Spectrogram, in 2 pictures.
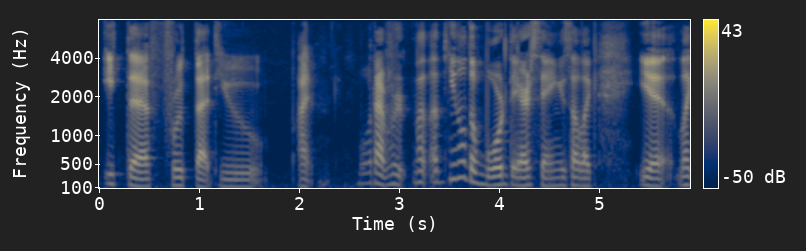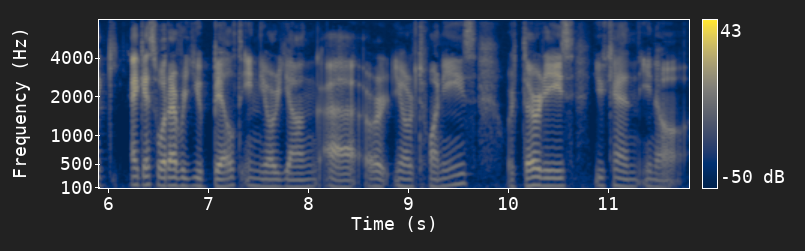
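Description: A man's voice: mid-range voice, normal speed, creaky, dry recording. A young man hosting a solo podcast, musing in a rambling, reflective way with many filler words. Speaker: podcast host. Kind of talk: casual solo podcast monologue.

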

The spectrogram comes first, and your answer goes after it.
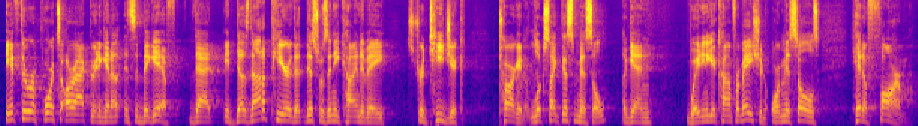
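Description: An American man anchoring live business news, giving rapid market updates and breaking-news commentary in short, clipped phrases. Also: medium pitch, a bit bright.

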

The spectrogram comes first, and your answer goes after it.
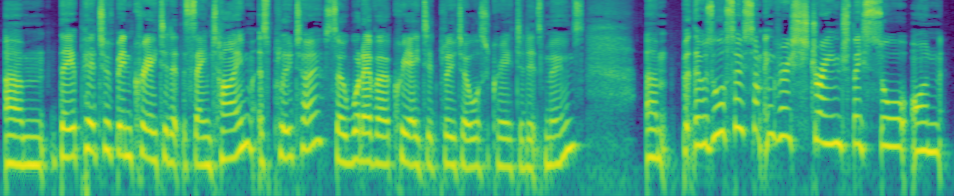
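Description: A woman's voice: fairly high pitch, normal speed, no echo, clean studio sound. A woman explaining space science in casual chat, with many ums and restarts.

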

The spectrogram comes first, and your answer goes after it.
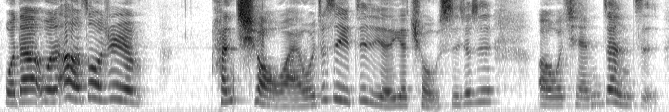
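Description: Chatty woman on a podcast, high bright voice, easygoing. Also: animated, normal speed. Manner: chatty, laughing asides. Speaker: podcast co-host. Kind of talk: casual chat.

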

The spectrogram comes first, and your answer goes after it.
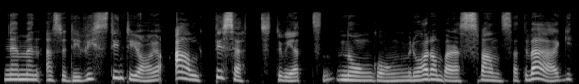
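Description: A woman's voice: mid-range voice, no echo, clean studio sound. A woman in casual chat with a friend, telling a story vividly and acting out what people said. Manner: animated storyteller who acts out quoted speech. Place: abroad in a city with coyotes.

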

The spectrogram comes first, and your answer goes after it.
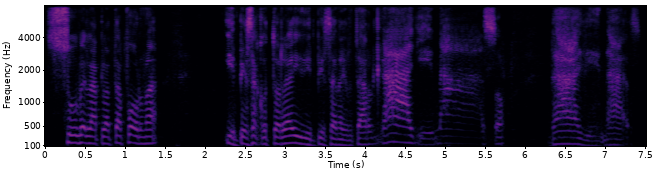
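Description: A man's voice: normal speed, background noise. A middle-aged man with a Mexican accent, an interview guest who tells an anecdote and acts out the remembered dialogue himself. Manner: acts out both sides of remembered dialogue with big pitch swings. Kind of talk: storytelling in an interview.

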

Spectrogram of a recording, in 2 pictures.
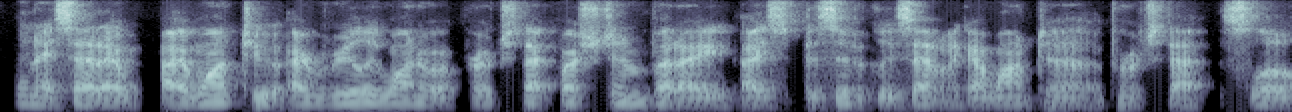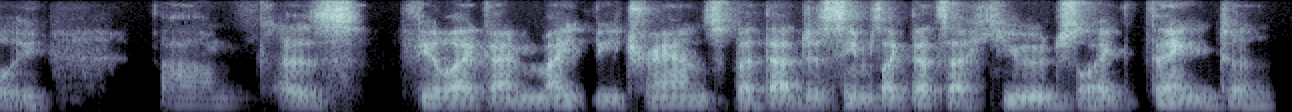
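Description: A young man with a very deep but fairly bright voice tells his own story at normal speed. He sounds hesitant and reflective, with many fillers and restarts.

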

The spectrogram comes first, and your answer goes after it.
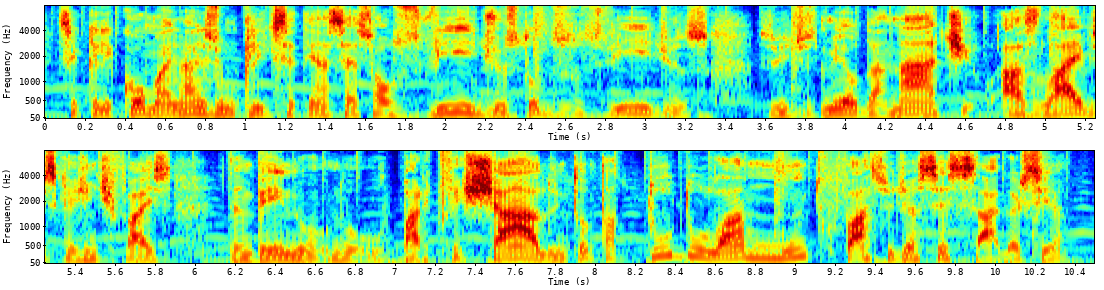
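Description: A man's voice: mid-range voice, fairly quick, hardly any pauses, soft background music. A man with a Brazilian accent co-hosting a podcast, chatting in an easygoing way and often checking in with his co-host. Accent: Brazilian Portuguese. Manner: easygoing, peppers speech with tag questions to his co-host. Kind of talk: casual chat.

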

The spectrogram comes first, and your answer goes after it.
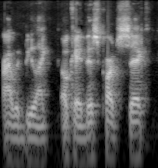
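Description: A man who is a guest musician on a podcast, rambling in a relaxed way with many fillers. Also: low-pitched, brisk, rough recording. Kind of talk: casual interview chat.

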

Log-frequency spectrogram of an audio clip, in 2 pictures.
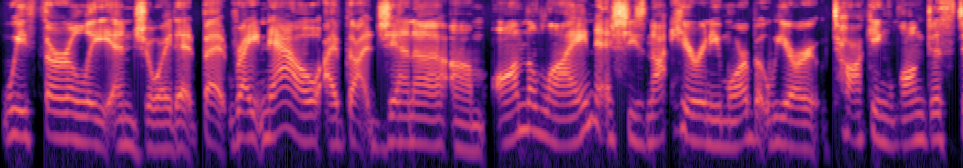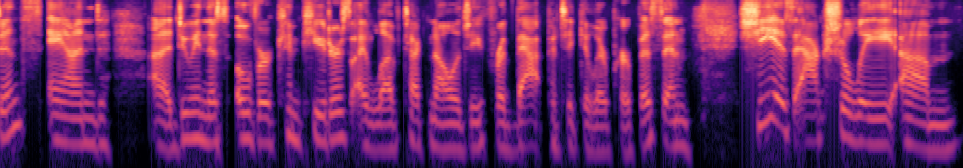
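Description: Middle-aged woman, deep pitch, dry closet sound, casual rambling host talk. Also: moderate pace, fairly bright tone, no echo. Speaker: podcast host. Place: small walk-in closet at home.

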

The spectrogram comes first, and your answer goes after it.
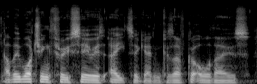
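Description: A man hosting a casual podcast, his voice croaky and raspy from a head cold, a touch of man flu. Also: sits low, fast, no room sound. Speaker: podcast host.

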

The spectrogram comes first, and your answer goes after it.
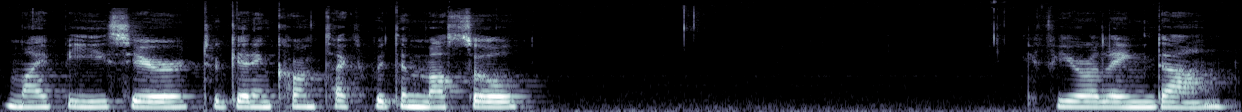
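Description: In a gentle, calm voice, a woman leads a meditation, her mid-range pitch staying nearly flat for an even, steady delivery. She offers simple instructions unhurriedly, pausing between phrases.

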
